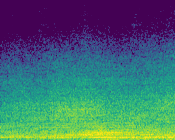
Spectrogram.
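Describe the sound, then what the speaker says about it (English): Sprint cars at an ASCS race at Salina Speedway roar on a restart, one car spinning its tires; a dense, loud, steady engine drone with a high rasping edge holds throughout with no voices. "Aaron Reitzel with a lot of tire spin"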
